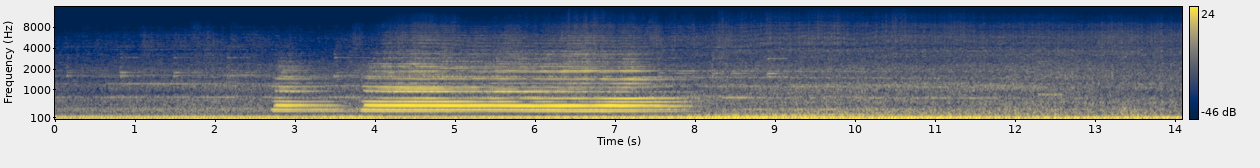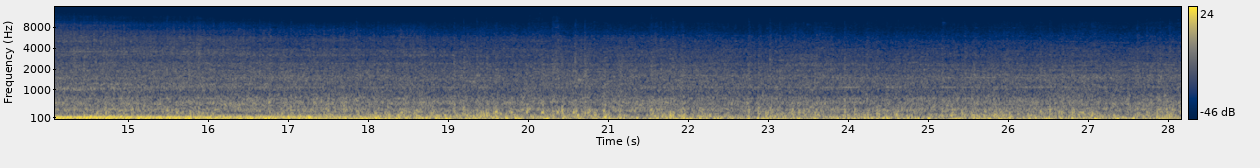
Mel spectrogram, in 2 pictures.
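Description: CN freight train led by GE ES44AC diesel locomotives passing: the diesel engine drones low, its air horn sounds a chord in a short blast about three seconds in and then a long blast of about four seconds, and the locomotive noise then gives way to the steady rumble and clatter of freight cars rolling by.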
